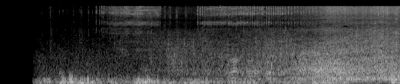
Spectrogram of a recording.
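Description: Wind buffeting a phone microphone on a boat over open sea, with a rush of water and spray growing louder toward the end as a whale breaks the surface right beside the boat.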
